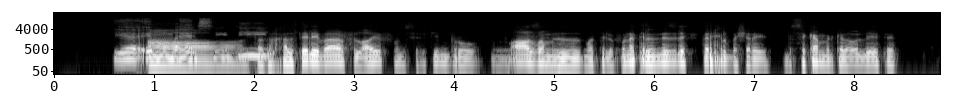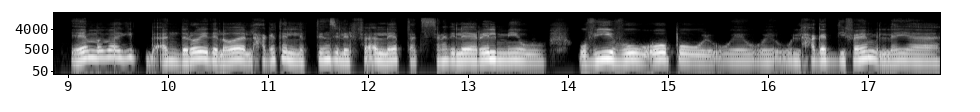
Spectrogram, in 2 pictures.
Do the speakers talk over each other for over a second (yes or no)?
yes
